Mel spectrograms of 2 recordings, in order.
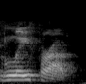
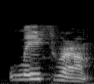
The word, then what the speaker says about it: Lathrop: It's Lathrop. Lathrop. Okay. See, I'm from Mass, so it would be pronounced different.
